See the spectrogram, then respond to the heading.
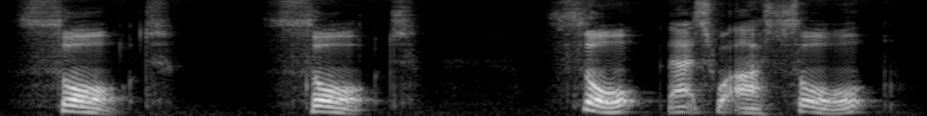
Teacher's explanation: what tends to happen for many British speakers is that it actually gets a lot of additional rounding. In fact, it may get so much rounding that it starts to almost become maybe a pure oh, thought, thought, thought, that's what I thought. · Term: additional lip rounding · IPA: ɔ̹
